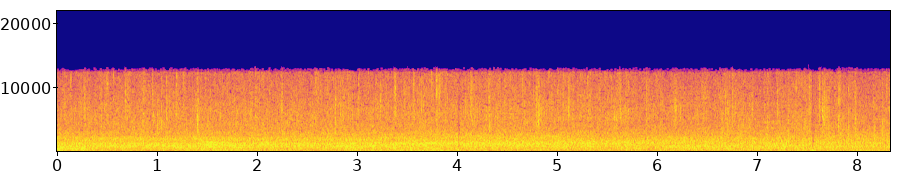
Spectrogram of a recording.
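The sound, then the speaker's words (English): Heavy storm rain pours down in a dense, steady hiss, with scattered sharper drops pattering on a surface throughout. No voices, just the loud, unbroken wash of rainfall. “I'm planning on riding this storm out if the batteries will let me.”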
